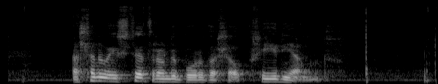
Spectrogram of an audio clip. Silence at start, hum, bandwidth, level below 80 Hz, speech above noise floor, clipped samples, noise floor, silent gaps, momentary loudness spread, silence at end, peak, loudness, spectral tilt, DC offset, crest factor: 0.75 s; none; 16 kHz; -82 dBFS; 31 dB; under 0.1%; -60 dBFS; none; 23 LU; 0.1 s; -14 dBFS; -29 LUFS; -6 dB/octave; under 0.1%; 18 dB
